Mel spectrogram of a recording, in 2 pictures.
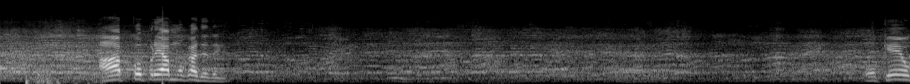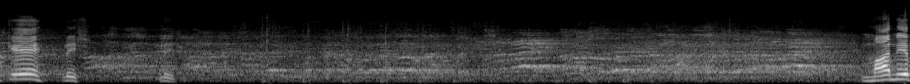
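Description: Men in a crowd shout out loudly in bursts.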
